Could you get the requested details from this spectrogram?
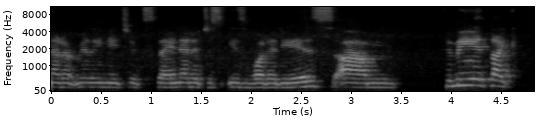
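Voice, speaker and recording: Moderate pace from a woman with an Australian accent and ordinary pitch variation. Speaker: musician. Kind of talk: panel discussion.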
